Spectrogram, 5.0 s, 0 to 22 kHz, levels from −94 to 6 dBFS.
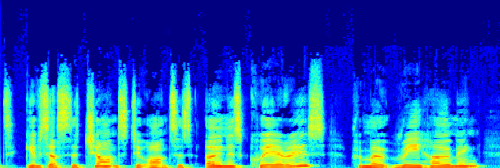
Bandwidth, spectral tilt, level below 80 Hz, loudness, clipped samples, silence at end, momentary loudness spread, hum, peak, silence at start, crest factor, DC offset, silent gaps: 13 kHz; -4 dB/octave; -66 dBFS; -17 LUFS; under 0.1%; 0.2 s; 7 LU; none; -2 dBFS; 0 s; 16 dB; under 0.1%; none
